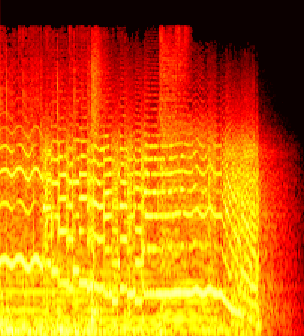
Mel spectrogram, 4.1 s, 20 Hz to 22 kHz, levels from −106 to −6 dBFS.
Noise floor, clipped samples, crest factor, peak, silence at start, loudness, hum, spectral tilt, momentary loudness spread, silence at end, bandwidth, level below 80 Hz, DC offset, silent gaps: -45 dBFS; under 0.1%; 14 dB; -4 dBFS; 0 s; -16 LUFS; none; -5.5 dB/octave; 3 LU; 0.4 s; 15.5 kHz; -32 dBFS; under 0.1%; none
